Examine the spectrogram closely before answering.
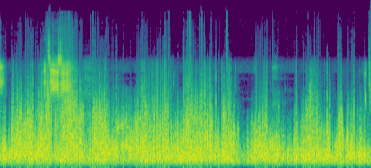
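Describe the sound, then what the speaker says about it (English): Strong wind buffeting a microphone outdoors, loud continuous rumbling roar with gusty surges throughout, and a voice talking underneath. "it's really difficult to record a video in the wind"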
